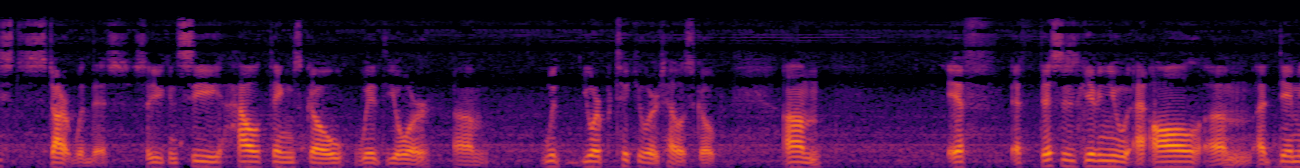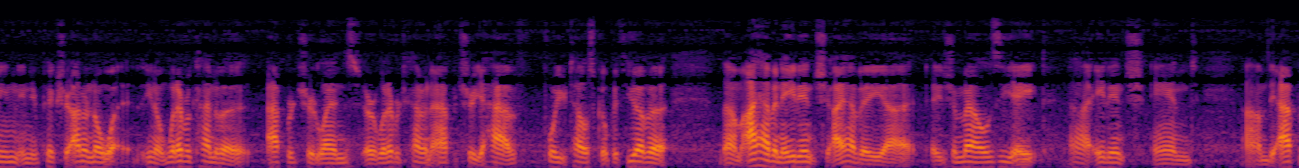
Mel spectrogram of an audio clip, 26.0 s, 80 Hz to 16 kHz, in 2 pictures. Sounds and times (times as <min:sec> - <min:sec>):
Speech: 0:00.0 - 0:07.2, 0:07.8 - 0:08.2, 0:09.5 - 0:25.9.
